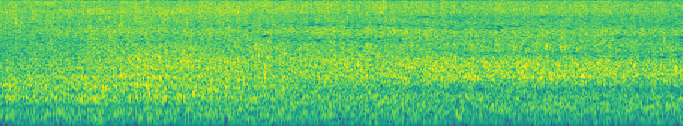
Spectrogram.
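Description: Water runs steadily over stones set in the ground to stop erosion, a continuous broadband rushing wash at low level with no voices over it.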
